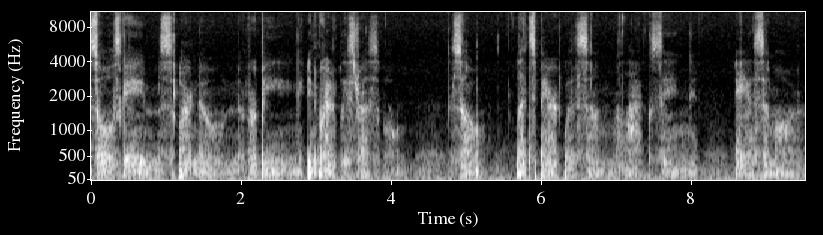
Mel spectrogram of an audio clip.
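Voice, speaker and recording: The words come in a whisper at a very slow pace. Noticeable noise sits in the background. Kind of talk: ASMR gaming commentary. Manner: soft-spoken, calm.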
